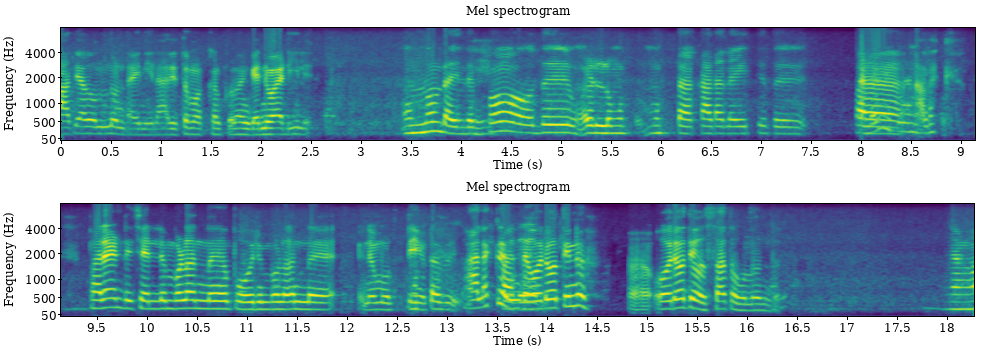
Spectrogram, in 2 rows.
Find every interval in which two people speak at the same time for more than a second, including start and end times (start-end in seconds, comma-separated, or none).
none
